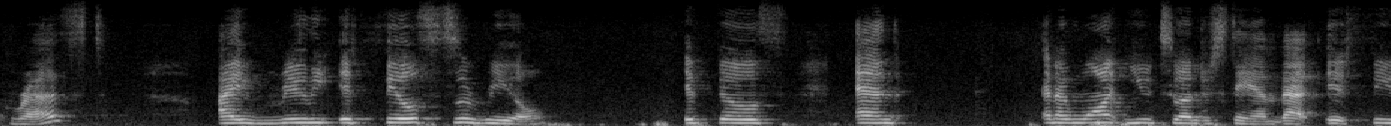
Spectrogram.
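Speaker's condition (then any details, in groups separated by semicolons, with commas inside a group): No condition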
